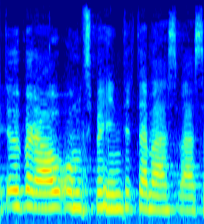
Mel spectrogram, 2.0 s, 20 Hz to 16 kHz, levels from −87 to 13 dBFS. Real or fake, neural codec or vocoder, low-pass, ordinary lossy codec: real; none; 14.4 kHz; none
